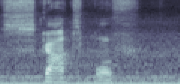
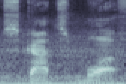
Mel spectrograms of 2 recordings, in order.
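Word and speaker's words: Scottsbluff: Um, other synthesizers will pronounce it Scotsluff, but it's actually pronounced Scotsluff even as one word.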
